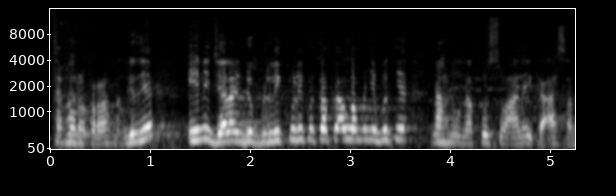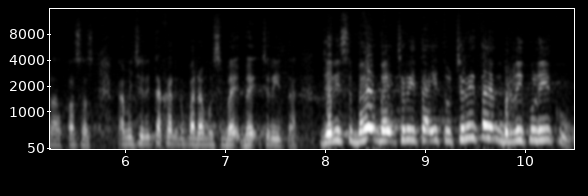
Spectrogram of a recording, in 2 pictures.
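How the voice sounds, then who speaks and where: A man preaching a humorous mosque lecture, telling stories lively and acting out the people in them. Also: high voice, fast. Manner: lively storytelling, acts out quotes, jokes. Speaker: Islamic preacher. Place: large mosque hall. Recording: reverberant hall, faint ambience.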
